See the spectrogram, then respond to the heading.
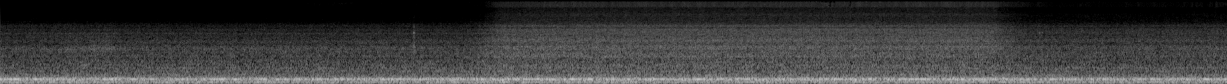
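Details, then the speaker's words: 2008 Ford Focus 2 facelift heater blower fan, which had been squeaking, after removal, dust cleaning and WD-40 lubrication of the motor: smooth, even drone at higher speed with no squeak, chirp or rubbing; normal blower fan operation after repair. "проверяем включаем тишина скрипов нет свисток нет работает ровно добавляем обороты"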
